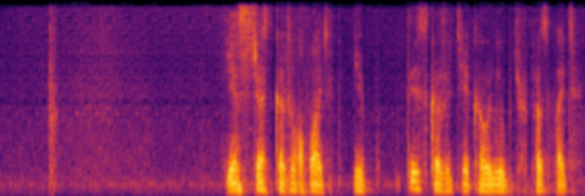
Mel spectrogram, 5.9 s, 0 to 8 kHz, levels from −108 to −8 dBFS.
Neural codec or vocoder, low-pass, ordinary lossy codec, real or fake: codec, 16 kHz, 1.1 kbps, Voila-Tokenizer; 7.2 kHz; Opus, 32 kbps; fake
